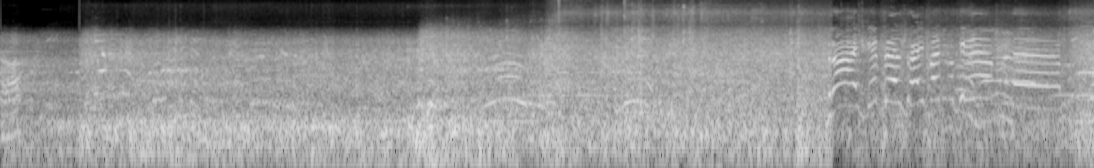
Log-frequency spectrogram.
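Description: A small ride car rumbles along its track.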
